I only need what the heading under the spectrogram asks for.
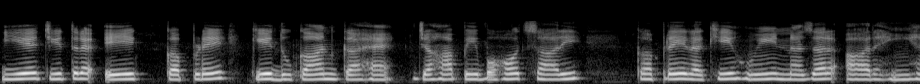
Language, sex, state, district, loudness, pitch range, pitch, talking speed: Hindi, female, Jharkhand, Palamu, -16 LUFS, 230-250 Hz, 245 Hz, 125 wpm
